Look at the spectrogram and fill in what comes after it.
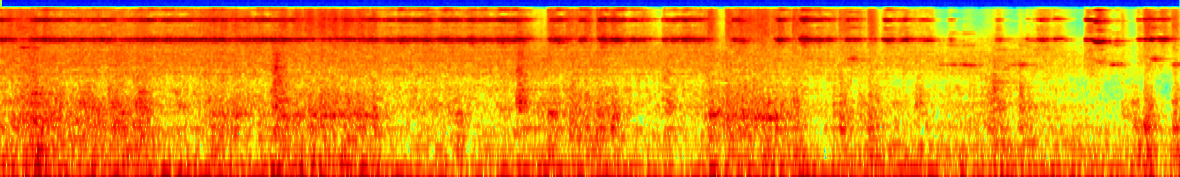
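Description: Passenger train running, heard from the vestibule between carriages: a steady low rumble and rattling of the cars, with a steady high-pitched whine over it. Near the end the rumble eases and a few sharp knocks come through.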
